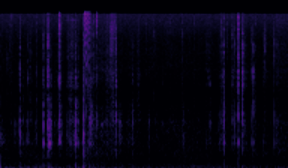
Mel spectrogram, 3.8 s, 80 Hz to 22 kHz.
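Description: A thin metal pick scratches along the seams on the front and around the light bar of a hollow, black plastic PS4 controller. The quiet, dry scratching crackles and crinkles with short, sharp clicks. The clicks cluster in bright bursts early on and again near the end, over a low, steady hum.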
